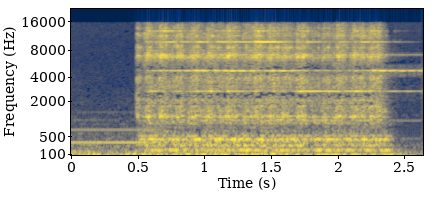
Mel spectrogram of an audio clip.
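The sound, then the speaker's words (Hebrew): A telephone bell rings loudly in a single continuous burst of about two seconds, a bright metallic trill that starts and stops abruptly, with no voices around it. “היה טלפון ולא...”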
